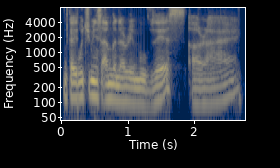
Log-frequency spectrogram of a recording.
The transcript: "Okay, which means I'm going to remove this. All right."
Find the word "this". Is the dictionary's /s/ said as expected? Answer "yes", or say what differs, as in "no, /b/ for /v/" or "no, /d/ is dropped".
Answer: yes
